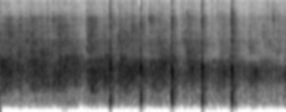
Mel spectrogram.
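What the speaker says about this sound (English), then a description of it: "a big round of applause from our student athletes to the parents" Student athletes applaud parents at a senior athletic awards night, a soft crowd clapping wash with a few sharper individual claps standing out, moderately distant and steady.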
